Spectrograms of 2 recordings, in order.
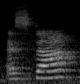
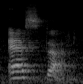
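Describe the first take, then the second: First: The stress is on the last syllable. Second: The stress is on the first syllable. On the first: He, she, or it is. "The emphasis is put on that last vowel" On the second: This or that. "Your emphasis is put on this vowel right here"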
